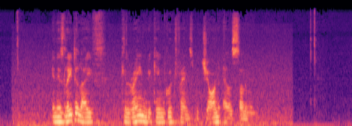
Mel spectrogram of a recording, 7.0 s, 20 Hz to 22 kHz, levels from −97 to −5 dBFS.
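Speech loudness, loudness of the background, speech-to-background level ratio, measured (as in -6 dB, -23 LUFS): -21.0 LUFS, -38.5 LUFS, 17.5 dB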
